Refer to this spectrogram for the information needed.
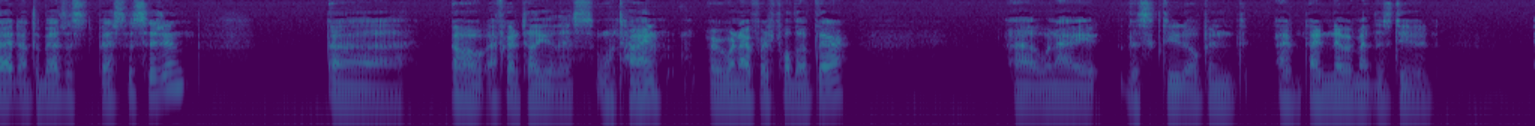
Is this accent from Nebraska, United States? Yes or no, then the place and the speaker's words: yes; Nebraska, United States; moved away; I'm originally from Nebraska.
